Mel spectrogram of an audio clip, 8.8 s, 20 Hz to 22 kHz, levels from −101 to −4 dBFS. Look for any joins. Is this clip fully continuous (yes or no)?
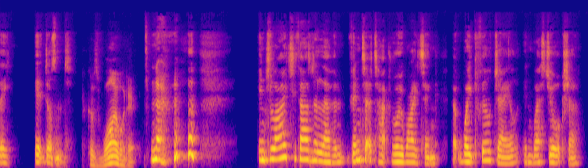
no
